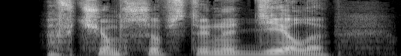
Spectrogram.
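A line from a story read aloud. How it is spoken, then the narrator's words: Muttering. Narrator (Russian): бормочет он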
